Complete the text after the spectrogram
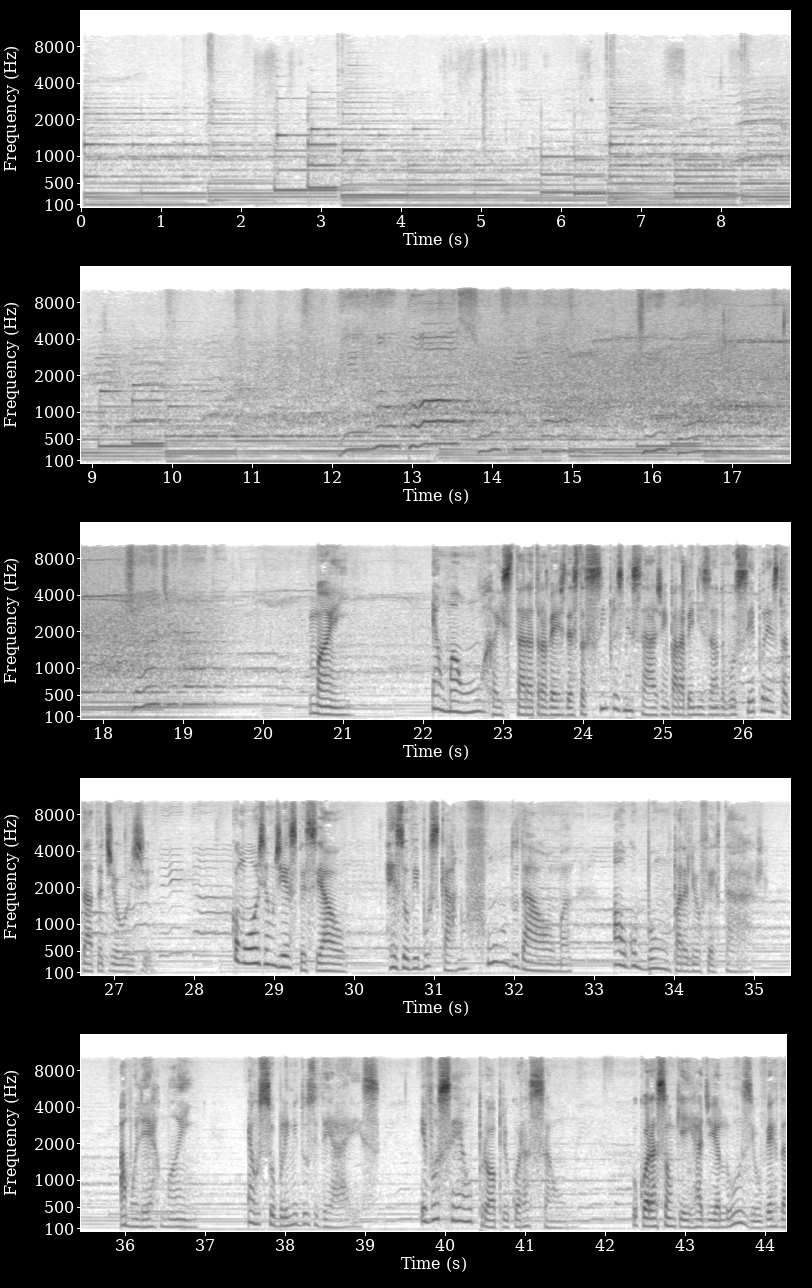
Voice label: evangelica fem; dia das maes para mae evangelica voz feminina

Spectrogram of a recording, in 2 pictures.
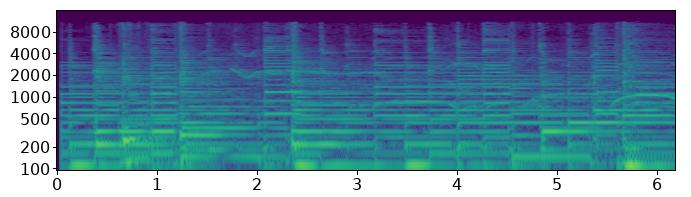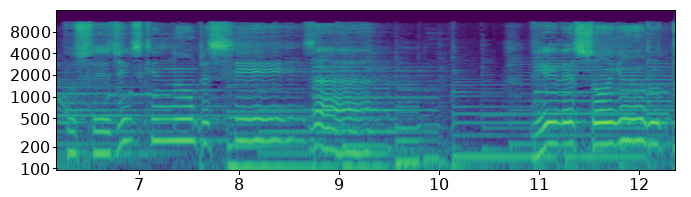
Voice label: tio masc, Dia dos Pais para Tio – Voz Masculinas

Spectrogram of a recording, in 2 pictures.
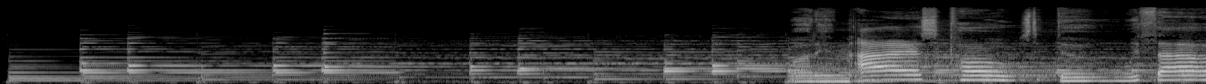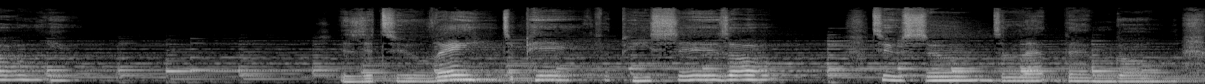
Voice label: dia dos namorados especial masculina; pessoa especial voz

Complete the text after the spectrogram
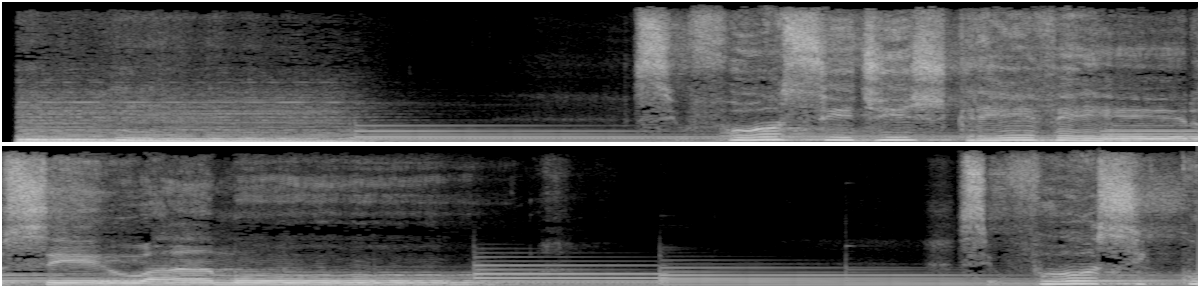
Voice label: voz inf masc mae; dia das maes para minha mae voz masculina infantil

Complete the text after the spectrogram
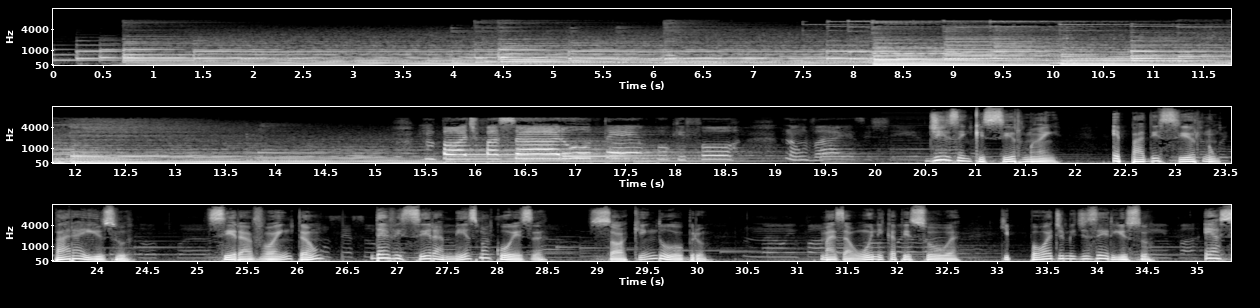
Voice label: dia mae avo fem; dia das maes para minha avo evangelica voz feminina

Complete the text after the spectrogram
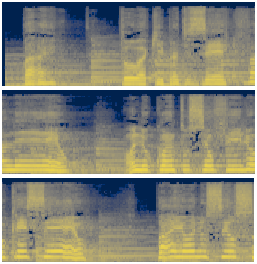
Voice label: masc, Dia dos Pais – Voz Masculina

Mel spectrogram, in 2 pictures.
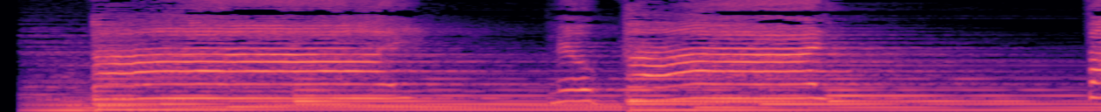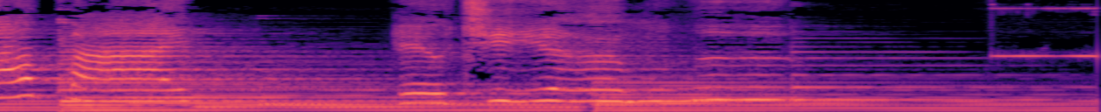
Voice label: dia dos pais feminina; Voz Feminina

